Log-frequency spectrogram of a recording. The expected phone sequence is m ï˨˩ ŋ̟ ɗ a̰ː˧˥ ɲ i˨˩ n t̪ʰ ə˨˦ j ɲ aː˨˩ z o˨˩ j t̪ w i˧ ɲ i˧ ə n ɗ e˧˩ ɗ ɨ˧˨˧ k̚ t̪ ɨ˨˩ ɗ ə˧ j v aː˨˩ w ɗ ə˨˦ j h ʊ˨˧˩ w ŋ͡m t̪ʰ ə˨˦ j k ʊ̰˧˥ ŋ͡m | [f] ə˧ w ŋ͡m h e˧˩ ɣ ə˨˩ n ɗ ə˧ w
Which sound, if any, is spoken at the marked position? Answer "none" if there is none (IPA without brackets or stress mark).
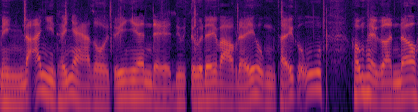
x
